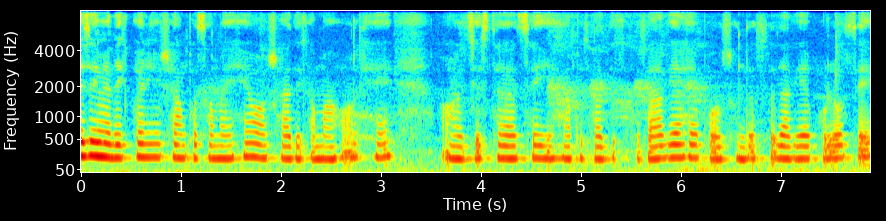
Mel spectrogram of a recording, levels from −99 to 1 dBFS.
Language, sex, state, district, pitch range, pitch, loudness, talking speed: Hindi, female, Uttar Pradesh, Jalaun, 185-205 Hz, 195 Hz, -19 LUFS, 265 wpm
